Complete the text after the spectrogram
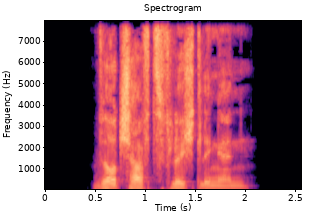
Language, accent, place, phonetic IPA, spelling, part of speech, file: German, Germany, Berlin, [ˈvɪʁtʃaft͡sˌflʏçtlɪŋən], Wirtschaftsflüchtlingen, noun, De-Wirtschaftsflüchtlingen.ogg
- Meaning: dative plural of Wirtschaftsflüchtling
